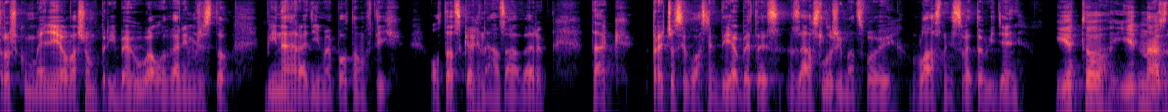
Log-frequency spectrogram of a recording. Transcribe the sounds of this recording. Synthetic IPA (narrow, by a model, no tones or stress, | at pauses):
t̪ɾɔʃkumɛɲɛjɔʋaʃɔmpɾiːbɛɦualɛʋɛɾiːmʒɛsi̥t̪ɔʋinaɦɾaɟiːmɛpɔt̪ɔmft̪iːɣ | ɔt̪aːskaɣnazaːʋɛɾt̪ak | pɾɛt͡ʃɔsiʋlasɲɛd̪iabɛt̪ɛzzasluːʒiːmacsʋɔjʋlast̪niːsʋɛt̪ɔʋiːɟɛɲ | jɛt̪ɔjɛd̪naz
